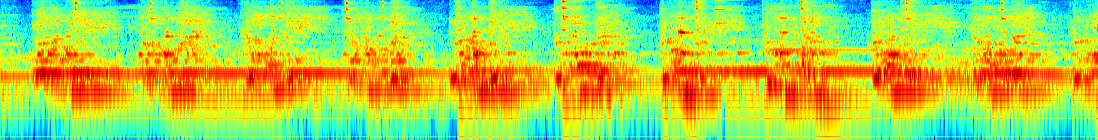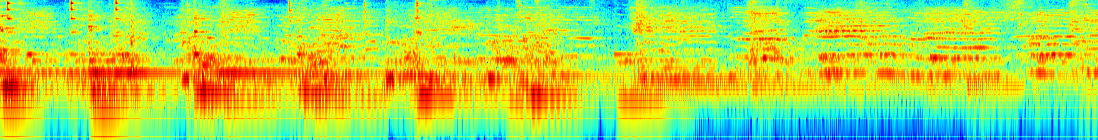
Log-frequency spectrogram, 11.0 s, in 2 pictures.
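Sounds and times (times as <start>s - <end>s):
jungle xylophone: 0.0s - 10.8s.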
